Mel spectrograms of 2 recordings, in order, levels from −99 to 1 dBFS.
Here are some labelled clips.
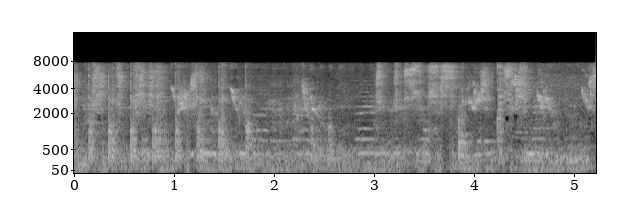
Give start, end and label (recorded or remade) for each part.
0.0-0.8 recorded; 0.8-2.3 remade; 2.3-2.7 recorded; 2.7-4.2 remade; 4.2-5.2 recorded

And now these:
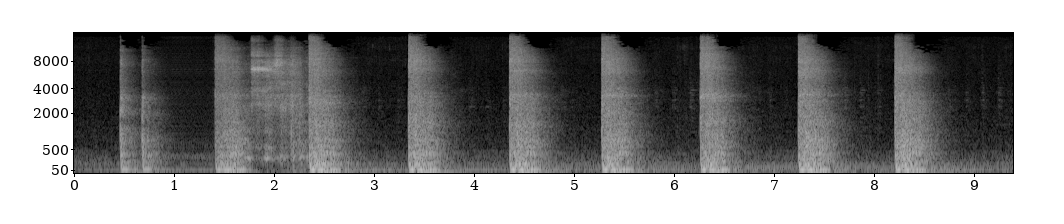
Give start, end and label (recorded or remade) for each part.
0.0-0.8 recorded; 0.8-2.3 remade; 2.3-9.4 recorded

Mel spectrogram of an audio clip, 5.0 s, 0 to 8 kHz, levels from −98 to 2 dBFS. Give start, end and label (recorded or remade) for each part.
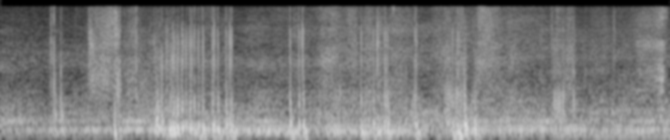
0.0-4.1 recorded; 4.1-5.0 remade

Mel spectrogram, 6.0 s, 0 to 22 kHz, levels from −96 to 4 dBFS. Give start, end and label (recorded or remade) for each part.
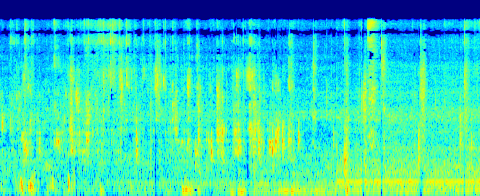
0.0-6.0 recorded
